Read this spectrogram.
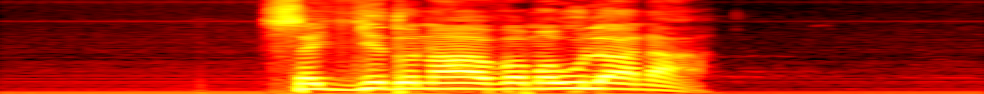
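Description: A man chants in a long, sustained singing voice through a microphone and loudspeakers.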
